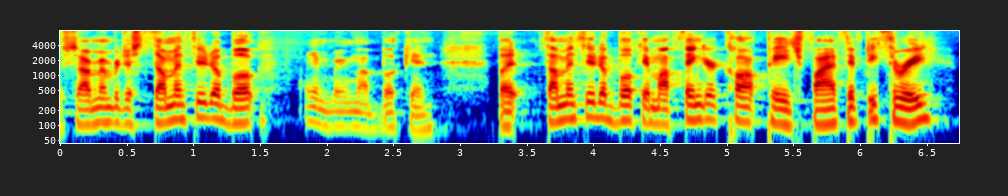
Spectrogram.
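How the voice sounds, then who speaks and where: Recorded very cleanly against a silent background, a man with an American accent and an ordinary speaking voice talks at a fairly quick pace with fairly even intonation. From South Jersey, US. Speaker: recovering addict and army veteran. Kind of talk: testimony.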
